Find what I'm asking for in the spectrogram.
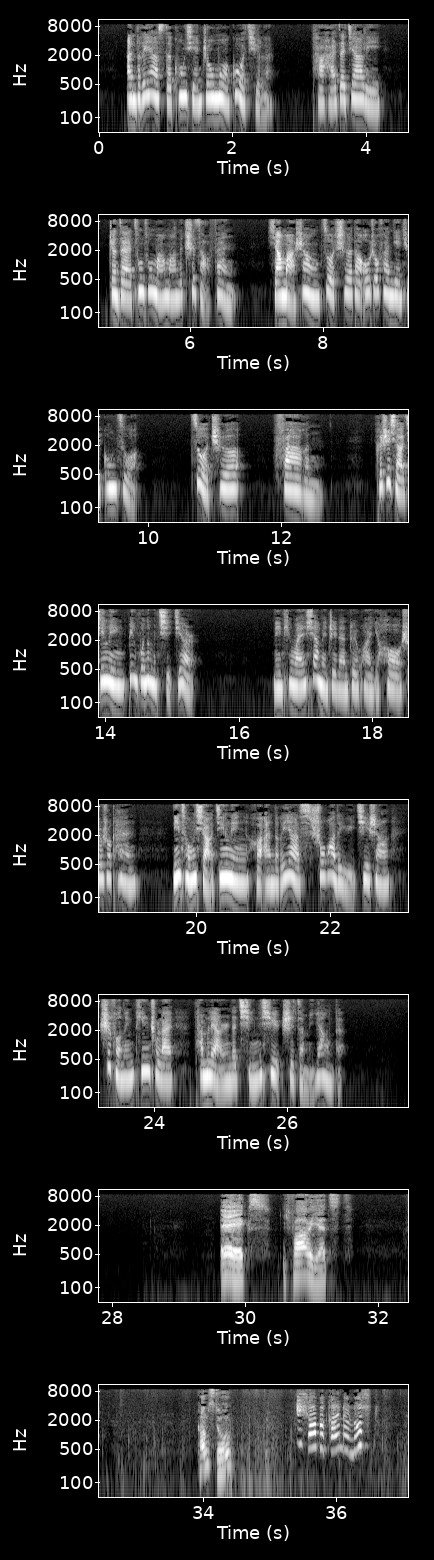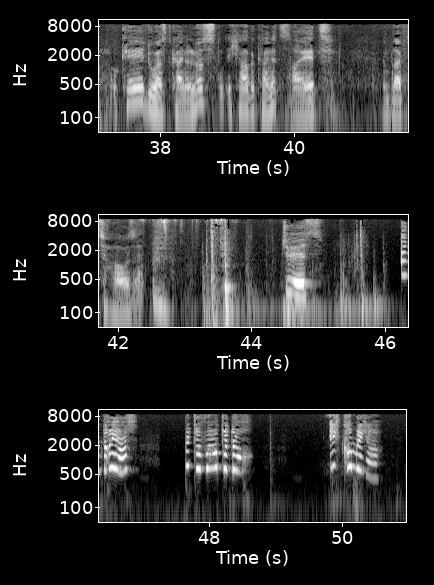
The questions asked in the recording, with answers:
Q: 您从小精灵和安德烈亚斯说话的语气上,是否能听出来他们两人的情绪是怎么样的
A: 小精灵一点情绪也没有。Andreas 心里烦躁得很。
